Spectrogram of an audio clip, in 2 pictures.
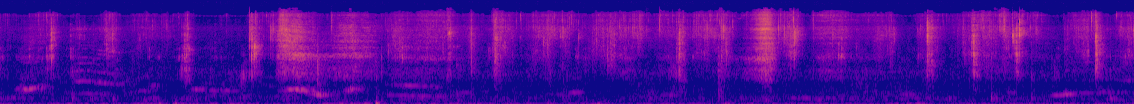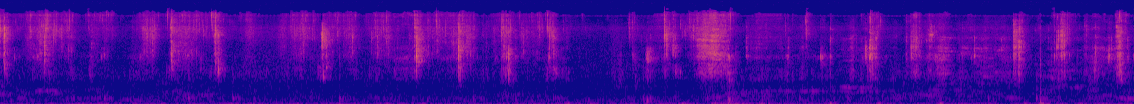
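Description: A person chewing and smacking while eating rice, dal and lapsi pickle, with many short wet mouth clicks throughout.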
